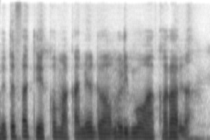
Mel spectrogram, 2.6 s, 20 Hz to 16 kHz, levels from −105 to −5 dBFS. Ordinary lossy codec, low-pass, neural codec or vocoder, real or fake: none; 14.4 kHz; codec, 44.1 kHz, 2.6 kbps, DAC; fake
